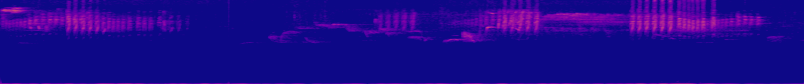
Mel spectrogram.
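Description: Several songbirds singing over one another, with repeated rapid trills, over a low, uneven background rumble.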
